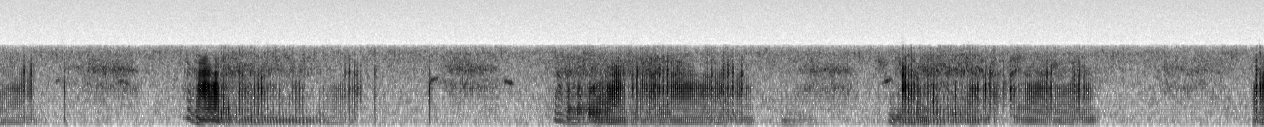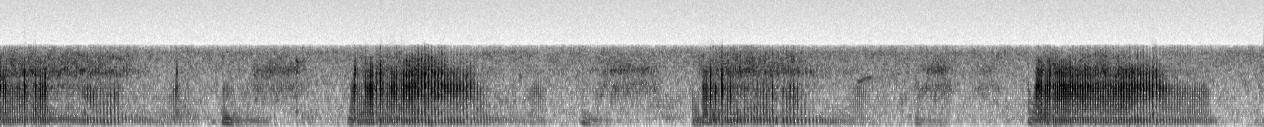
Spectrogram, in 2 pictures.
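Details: Baby snoring during sleep: repeated soft, rough breathing noises with a steady rhythm; snoring.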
